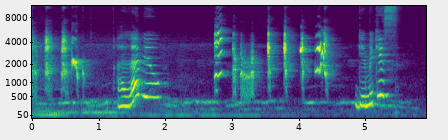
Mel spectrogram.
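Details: Cockatiel at home calls with harmonic chirps, a rising squawk, then a string of short sharp notes and a final rising screech.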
